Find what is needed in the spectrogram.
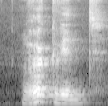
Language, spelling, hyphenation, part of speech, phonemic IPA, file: Dutch, rukwind, ruk‧wind, noun, /ˈrʏk.ʋɪnt/, Nl-rukwind.ogg
- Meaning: gust, blast of wind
